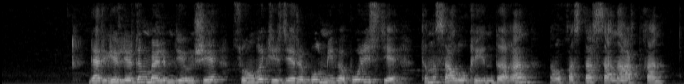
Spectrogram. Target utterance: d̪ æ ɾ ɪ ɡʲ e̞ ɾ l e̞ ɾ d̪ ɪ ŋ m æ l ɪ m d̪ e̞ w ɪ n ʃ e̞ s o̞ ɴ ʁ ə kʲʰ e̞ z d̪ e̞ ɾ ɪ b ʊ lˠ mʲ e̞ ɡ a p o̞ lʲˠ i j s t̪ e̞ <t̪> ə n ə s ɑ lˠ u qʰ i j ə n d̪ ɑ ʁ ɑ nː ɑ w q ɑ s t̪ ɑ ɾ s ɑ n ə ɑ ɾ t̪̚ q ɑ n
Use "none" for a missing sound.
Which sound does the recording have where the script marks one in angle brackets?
t̪ʰ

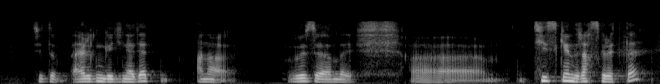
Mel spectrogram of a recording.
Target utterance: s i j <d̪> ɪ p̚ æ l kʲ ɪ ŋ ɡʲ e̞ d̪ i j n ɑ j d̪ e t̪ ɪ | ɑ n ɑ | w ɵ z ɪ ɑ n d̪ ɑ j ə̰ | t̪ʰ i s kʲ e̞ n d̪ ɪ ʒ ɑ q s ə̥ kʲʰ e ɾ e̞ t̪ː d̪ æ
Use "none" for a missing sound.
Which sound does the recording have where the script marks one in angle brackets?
t̪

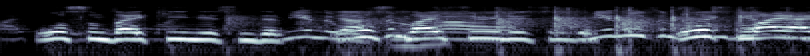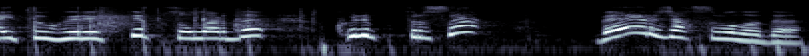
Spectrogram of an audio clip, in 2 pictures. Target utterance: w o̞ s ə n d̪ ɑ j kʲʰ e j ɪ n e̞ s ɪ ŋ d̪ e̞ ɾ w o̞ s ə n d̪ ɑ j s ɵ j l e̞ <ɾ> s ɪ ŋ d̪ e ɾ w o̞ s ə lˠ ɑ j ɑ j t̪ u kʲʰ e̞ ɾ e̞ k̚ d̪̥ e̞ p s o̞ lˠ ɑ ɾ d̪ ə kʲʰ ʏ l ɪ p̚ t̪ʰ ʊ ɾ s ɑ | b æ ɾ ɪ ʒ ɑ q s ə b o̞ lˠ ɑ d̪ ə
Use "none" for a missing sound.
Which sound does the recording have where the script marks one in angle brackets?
none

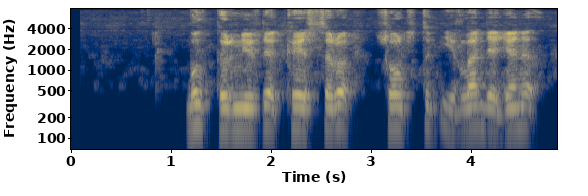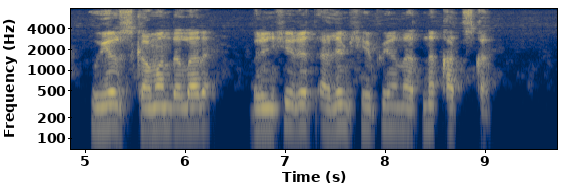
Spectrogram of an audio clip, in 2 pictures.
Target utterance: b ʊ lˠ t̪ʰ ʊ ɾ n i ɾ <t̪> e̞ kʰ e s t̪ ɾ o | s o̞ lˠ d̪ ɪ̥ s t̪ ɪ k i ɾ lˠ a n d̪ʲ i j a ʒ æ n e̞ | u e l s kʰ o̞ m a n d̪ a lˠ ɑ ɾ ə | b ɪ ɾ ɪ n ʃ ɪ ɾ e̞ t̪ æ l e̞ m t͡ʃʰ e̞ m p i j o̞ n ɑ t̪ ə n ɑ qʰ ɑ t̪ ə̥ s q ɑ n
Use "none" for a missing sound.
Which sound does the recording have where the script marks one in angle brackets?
d̪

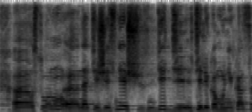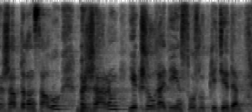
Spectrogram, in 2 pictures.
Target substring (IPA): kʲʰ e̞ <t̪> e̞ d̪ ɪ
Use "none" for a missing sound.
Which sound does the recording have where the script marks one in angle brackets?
t̪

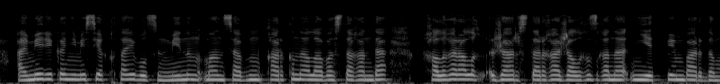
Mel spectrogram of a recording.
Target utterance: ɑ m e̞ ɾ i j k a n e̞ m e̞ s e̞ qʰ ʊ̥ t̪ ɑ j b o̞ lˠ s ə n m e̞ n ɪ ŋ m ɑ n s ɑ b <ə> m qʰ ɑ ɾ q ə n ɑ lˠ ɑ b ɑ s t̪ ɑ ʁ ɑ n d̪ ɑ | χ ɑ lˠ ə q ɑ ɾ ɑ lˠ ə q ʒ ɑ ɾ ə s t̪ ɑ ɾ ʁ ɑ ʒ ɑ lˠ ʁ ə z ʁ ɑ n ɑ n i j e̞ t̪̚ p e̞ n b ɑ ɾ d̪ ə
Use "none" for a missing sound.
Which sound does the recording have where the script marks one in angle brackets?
ə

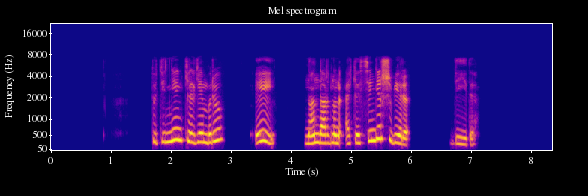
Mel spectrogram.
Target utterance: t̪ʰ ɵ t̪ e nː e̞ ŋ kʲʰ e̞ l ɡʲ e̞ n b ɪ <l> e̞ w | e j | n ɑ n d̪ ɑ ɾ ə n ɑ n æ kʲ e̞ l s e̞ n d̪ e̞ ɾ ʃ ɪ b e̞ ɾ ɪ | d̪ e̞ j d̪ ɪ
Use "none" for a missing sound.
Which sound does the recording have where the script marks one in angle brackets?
ɾ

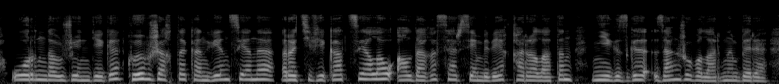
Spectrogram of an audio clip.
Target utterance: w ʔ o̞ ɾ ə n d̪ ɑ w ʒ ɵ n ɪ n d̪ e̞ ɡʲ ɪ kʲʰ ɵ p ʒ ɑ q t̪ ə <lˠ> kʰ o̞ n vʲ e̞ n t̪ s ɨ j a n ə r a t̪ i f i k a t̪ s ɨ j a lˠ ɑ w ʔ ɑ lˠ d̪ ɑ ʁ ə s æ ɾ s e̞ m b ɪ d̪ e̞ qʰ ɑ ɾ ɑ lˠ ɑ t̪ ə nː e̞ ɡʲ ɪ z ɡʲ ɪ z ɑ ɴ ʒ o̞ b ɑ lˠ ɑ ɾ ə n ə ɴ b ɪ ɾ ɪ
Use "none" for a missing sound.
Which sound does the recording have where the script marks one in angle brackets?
none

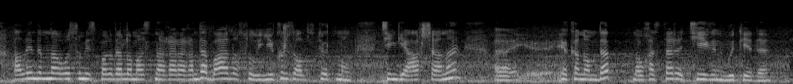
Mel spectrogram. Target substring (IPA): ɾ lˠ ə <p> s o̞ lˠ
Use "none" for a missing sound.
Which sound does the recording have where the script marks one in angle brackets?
q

